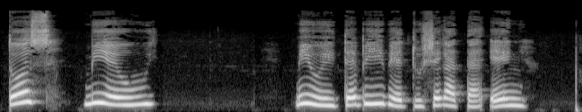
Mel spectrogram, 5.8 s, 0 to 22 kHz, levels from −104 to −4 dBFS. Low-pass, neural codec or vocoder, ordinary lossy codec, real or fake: 14.4 kHz; none; MP3, 64 kbps; real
